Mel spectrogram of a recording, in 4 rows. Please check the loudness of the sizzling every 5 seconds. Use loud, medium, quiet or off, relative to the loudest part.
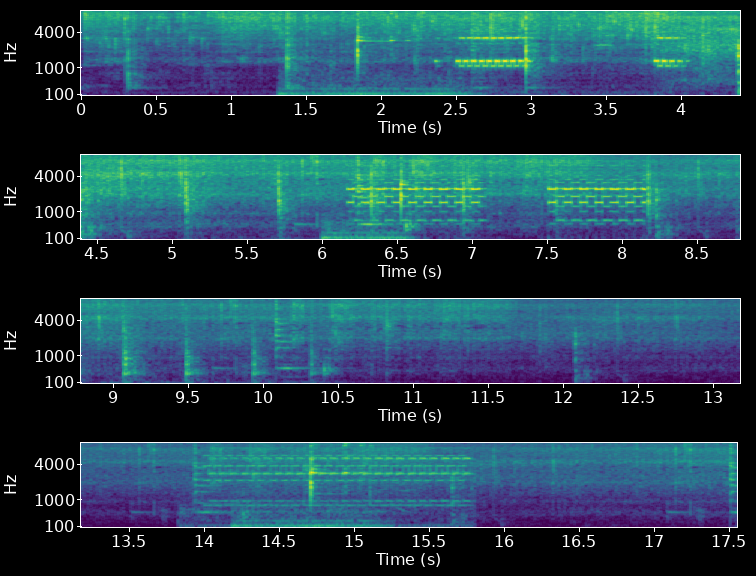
loud, loud, medium, medium.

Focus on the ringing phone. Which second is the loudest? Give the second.
3 s.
